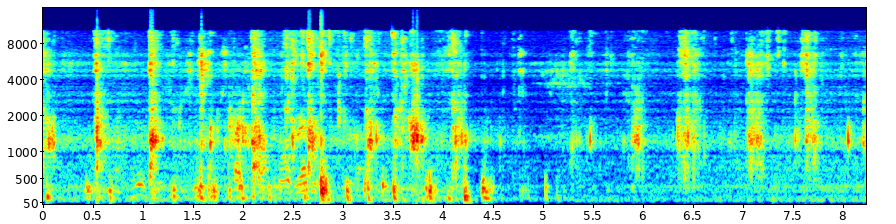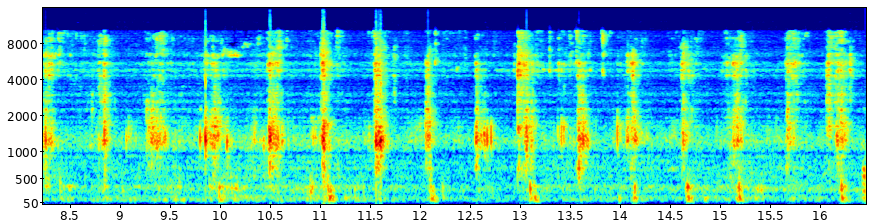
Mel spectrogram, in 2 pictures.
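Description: Footsteps of people walking on a hard path, sharp irregular steps at about two a second, with indistinct voices.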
